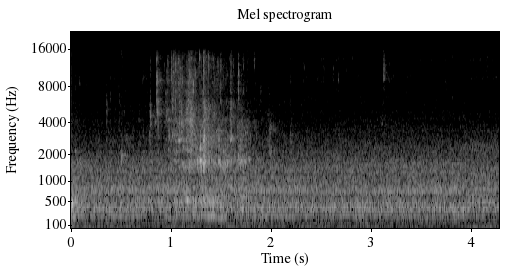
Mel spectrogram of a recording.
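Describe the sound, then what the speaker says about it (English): Melted homemade wax finish poured from a pan into a jug, a soft continuous liquid trickle with a slightly fuller splash in the middle, close and fairly quiet. "I'm going to get it poured into a jug"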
